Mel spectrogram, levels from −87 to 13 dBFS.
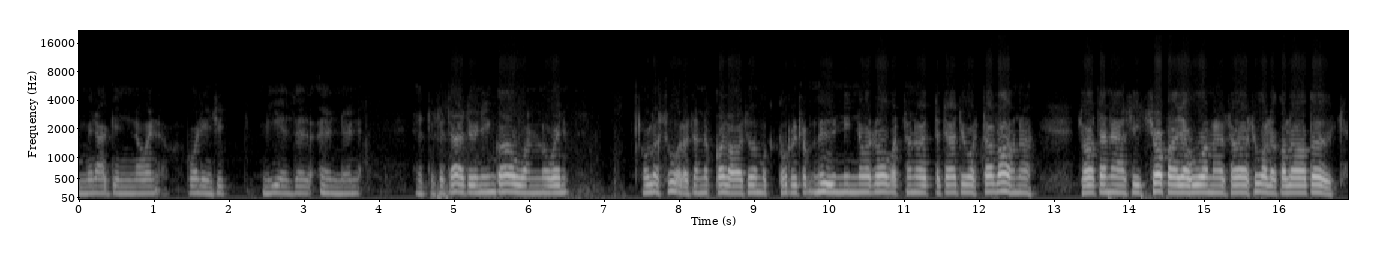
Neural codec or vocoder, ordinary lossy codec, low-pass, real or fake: none; none; 19.8 kHz; real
